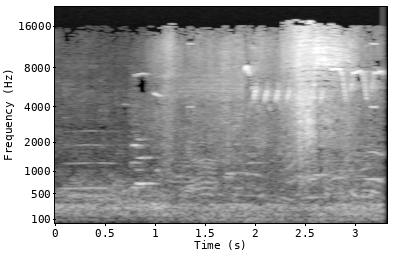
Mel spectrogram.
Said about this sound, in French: Bon, au passage, il y a un petit troglodyte qui chante de l'autre côté.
